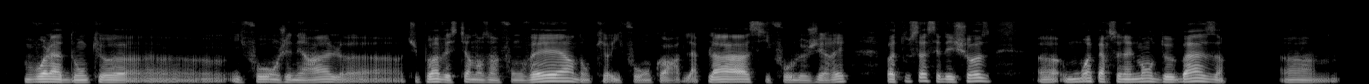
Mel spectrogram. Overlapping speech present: No

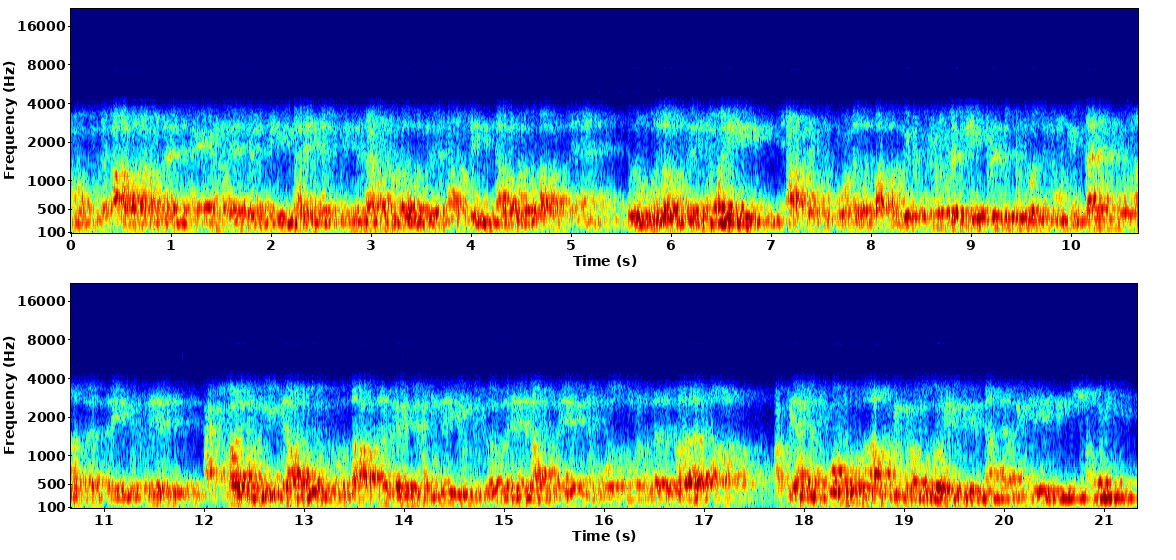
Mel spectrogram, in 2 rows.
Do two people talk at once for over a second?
No

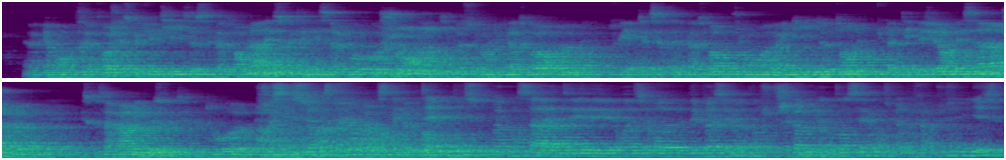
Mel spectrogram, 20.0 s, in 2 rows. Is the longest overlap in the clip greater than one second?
Yes, from 12.6 s

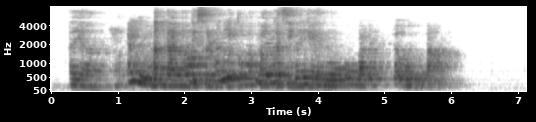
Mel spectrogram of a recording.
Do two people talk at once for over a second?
Yes, from 2.0 s

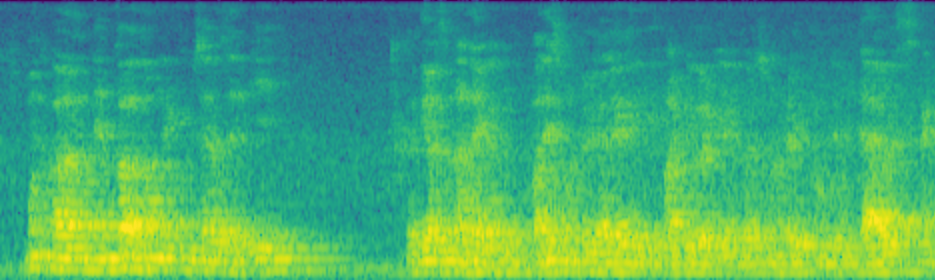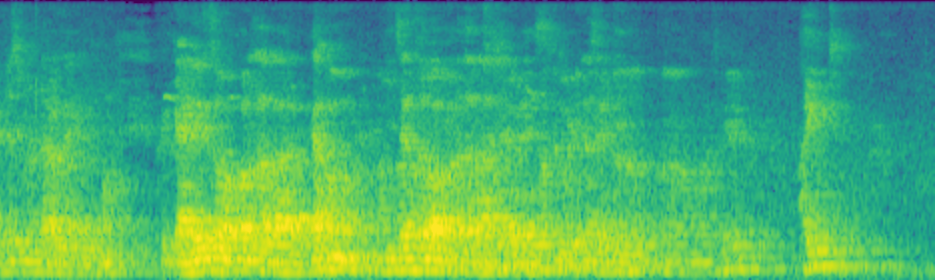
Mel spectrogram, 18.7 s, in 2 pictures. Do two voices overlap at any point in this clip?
Yes, from 13.0 s

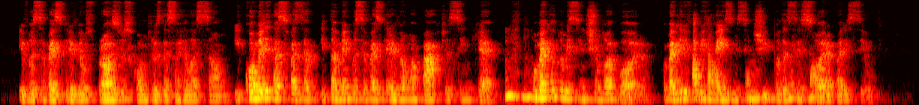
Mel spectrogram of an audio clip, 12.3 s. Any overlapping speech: Yes, from 9.2 s

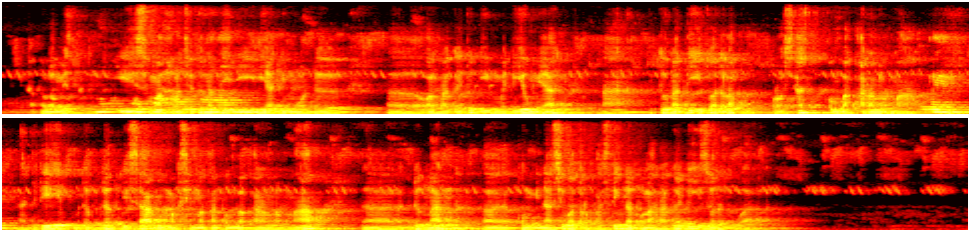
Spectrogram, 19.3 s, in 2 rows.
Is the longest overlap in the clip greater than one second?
Yes, from 1.1 s

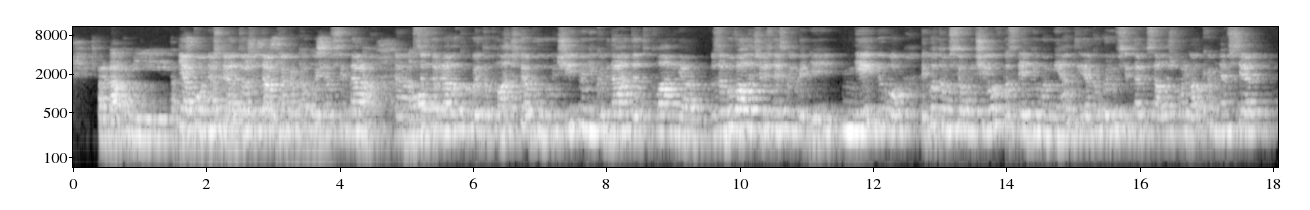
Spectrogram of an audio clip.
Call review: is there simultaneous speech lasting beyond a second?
Yes, from 1.6 s

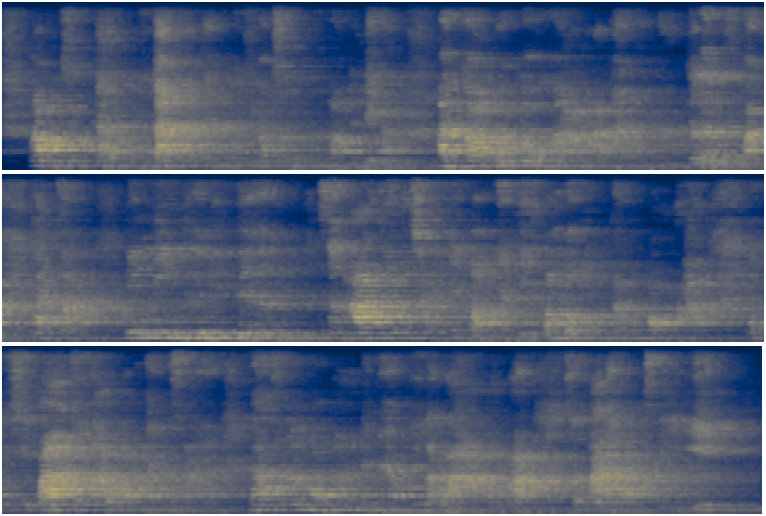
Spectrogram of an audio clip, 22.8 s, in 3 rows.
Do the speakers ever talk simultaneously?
No

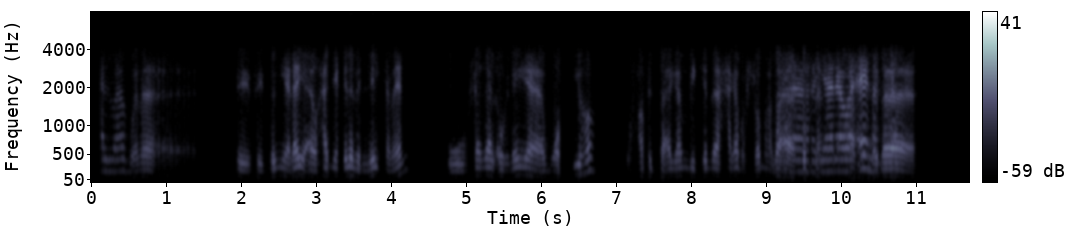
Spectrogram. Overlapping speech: Yes, from 9.1 s

